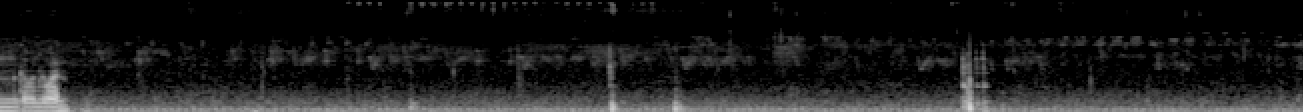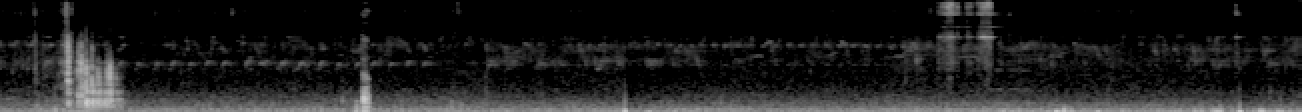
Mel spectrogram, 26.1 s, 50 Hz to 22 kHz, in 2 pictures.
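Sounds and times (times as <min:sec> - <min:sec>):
short rattle: 0:13.4 - 0:14.4, 0:22.1 - 0:23.4
steady low rumble: 0:14.5 - 0:26.0.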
